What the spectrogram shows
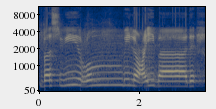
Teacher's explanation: را کی دو پیش کی تنوین کو میم میں بدل کے پڑھیں گے ، بصیر بالعباد، اور غنہ بھی کریں گے، باقی زیر کو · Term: اقلاب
